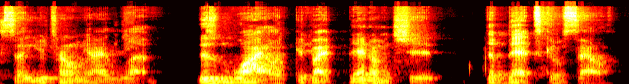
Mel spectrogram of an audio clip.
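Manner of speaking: ordinary delivery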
